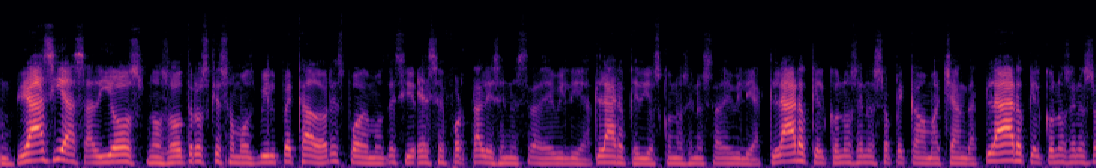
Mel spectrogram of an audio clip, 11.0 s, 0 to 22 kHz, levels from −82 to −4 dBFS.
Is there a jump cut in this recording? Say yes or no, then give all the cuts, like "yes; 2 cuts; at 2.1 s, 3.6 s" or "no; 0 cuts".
no; 0 cuts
